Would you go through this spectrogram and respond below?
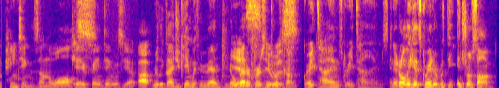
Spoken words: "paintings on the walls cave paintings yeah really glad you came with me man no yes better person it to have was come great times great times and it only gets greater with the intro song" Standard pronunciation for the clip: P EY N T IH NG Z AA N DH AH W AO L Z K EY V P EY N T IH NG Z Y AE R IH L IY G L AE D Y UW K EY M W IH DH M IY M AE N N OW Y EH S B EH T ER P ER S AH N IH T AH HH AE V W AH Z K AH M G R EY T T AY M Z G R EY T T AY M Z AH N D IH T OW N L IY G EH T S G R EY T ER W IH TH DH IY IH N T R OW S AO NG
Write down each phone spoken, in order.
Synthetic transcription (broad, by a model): P EY N T IH NG Z N DH AH W AO L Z K EY V P EY N T IH NG Z Y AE R IH L IY G L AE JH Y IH K EY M W IH DH M IY M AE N N OW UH B EH T ER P ER S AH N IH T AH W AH K AH M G R EY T T AY M Z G R EY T T AY M Z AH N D IH T OW N L IY G EH T S G R EY T ER W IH DH IY IH N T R OW S AO NG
